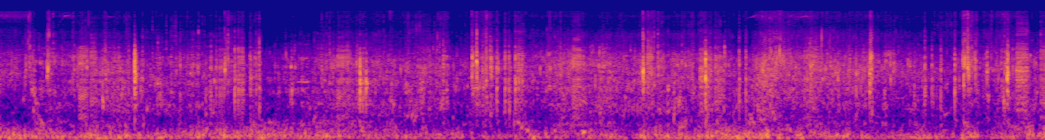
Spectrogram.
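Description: Wind buffeting the microphone over open sea, with scattered small knocks, taps and splashes as a fishing net is hauled by hand aboard a wooden outrigger boat.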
